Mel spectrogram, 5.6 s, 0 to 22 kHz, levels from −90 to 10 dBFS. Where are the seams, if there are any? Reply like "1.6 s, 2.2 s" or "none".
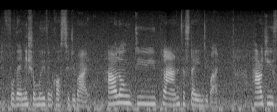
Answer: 2.2 s, 4.8 s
